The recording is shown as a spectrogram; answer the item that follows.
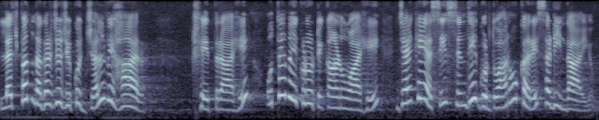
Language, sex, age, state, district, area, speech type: Sindhi, female, 45-60, Delhi, South Delhi, urban, spontaneous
